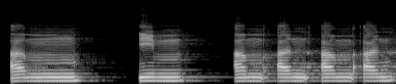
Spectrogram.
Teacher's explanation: Mim dan nun itu dari khaysum. Im, an, rongga hidung. · Gunnahnya sempurna sehingga ketika kita tutup hidung kita, ketika kita tutup hidung kita, maka dia akan terhenti karena seluruh bunyi dia keluar dari rongga hidung. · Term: gunnah yang sempurna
